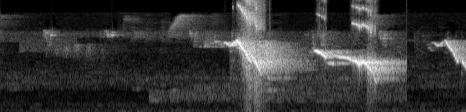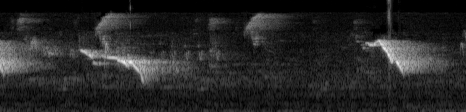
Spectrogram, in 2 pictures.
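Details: Black-naped oriole song: rich whistled notes sliding down from high to mid pitch, given in short phrases about every second, with a sharp click near the start.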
